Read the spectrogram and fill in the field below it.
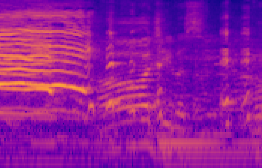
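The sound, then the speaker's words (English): A loud, drawn-out shout from a passerby in a passing car, high-pitched and sliding slightly downward for about a second, followed by someone talking in a normal voice. “That was an outrage. A drive-by yelling.”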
